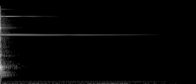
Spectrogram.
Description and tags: Multisamples of a toy xylophone (bells) recorded with a clip on condenser and an overhead B1 edited in wavosaur.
